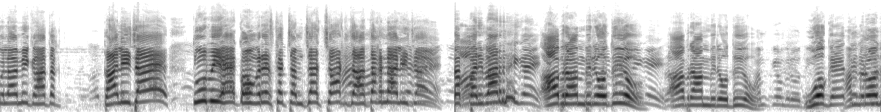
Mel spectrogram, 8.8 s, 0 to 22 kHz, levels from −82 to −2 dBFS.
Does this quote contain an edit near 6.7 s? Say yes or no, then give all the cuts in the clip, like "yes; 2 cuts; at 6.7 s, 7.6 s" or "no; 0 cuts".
no; 1 cut; at 4.5 s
